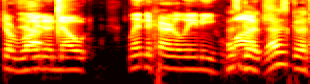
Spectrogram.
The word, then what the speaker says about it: Cardellini: Cardellini.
